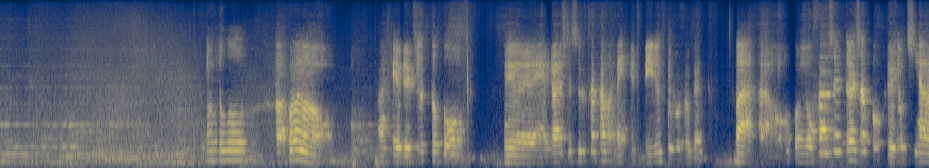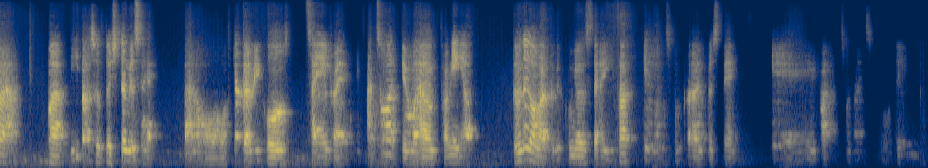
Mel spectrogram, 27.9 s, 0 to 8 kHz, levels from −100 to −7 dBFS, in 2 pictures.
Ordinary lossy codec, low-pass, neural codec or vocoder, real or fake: none; none; codec, 16 kHz, 0.5 kbps, X-Codec, HuBERT features, trained on general audio; fake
